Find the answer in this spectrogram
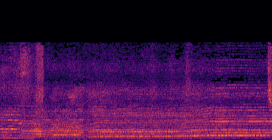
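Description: A student choir singing together in chorus, mixed voices, closing on a long held note over the last two seconds or so.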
